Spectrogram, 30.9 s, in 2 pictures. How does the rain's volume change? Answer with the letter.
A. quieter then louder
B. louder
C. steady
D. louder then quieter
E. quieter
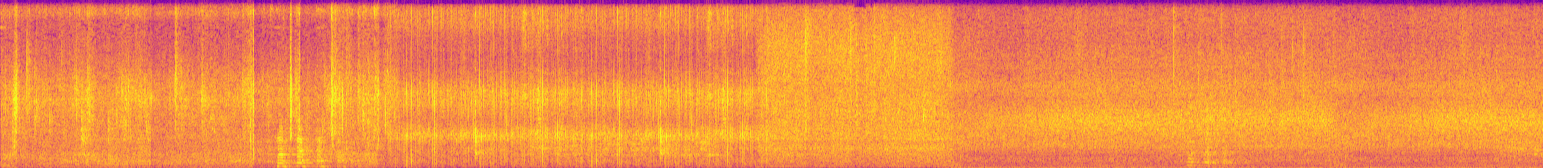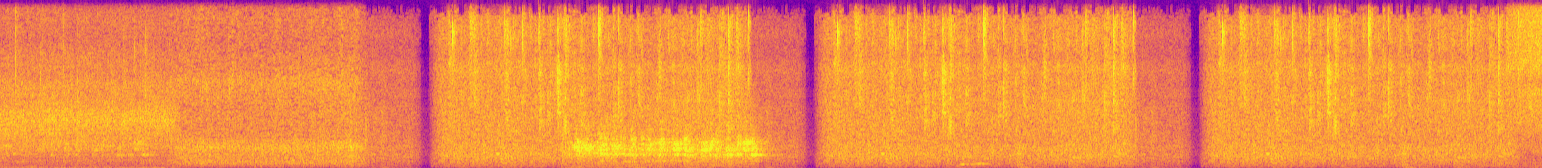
C.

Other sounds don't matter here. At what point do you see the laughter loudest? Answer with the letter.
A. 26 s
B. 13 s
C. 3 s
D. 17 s
C.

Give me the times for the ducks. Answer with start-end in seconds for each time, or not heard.
5.3-7.2, 14.9-16.9, 21.0-23.1.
